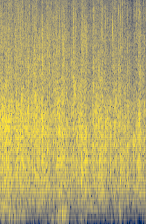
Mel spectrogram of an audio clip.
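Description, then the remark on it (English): An audience claps their hands in joyful praise to God, a dense, steady wash of applause that stays loud and even for a couple of seconds with no voices standing out. “Come on, clap your hands and shout to God with a joyful praise.”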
